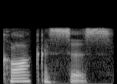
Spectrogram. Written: Caucasus

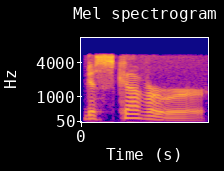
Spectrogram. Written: discoverer

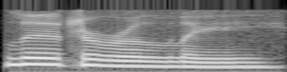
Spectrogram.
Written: literally

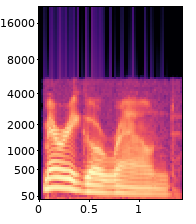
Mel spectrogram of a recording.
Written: merry-go-round

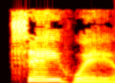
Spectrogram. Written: sei whale

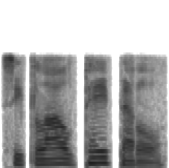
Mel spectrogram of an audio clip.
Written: Citlaltepetl

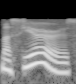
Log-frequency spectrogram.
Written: messieurs

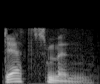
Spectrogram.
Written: deathsman

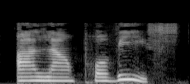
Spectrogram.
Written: a l'improviste

